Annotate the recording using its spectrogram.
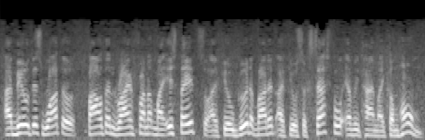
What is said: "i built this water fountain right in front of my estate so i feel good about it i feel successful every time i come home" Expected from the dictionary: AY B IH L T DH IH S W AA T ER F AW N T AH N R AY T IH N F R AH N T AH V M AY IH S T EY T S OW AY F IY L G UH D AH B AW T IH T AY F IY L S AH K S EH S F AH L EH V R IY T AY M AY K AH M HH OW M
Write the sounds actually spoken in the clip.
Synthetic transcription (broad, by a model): AY B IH L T DH IH S W AA T ER F AW N T AH N R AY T IH N F R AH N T AH V M AY IH S T EY T S OW AY F IY L G UH D AH B AW T IH T AY F IY L S AH K S EH S F AH L EH V R IY T AY M AY K AH M HH OW M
